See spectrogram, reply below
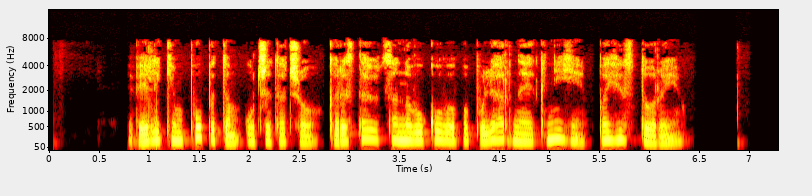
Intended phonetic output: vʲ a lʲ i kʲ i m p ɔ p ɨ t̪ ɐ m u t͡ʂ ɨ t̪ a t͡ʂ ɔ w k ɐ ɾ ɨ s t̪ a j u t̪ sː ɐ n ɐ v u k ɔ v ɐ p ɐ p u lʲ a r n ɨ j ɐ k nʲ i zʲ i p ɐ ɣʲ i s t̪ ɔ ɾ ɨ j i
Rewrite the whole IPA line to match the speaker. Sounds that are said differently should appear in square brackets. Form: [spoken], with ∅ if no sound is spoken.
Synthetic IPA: vʲ a lʲ i kʲ i m p ɔ p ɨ t̪ ɐ m u t͡ʂ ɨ t̪ a t͡ʂ ɔ w k ɐ ɾ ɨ s t̪ a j u t̪ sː ɐ n ɐ v u k ɔ v ɐ p ɐ p u lʲ a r n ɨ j ɐ k nʲ i [ɣʲ] i p ɐ ɣʲ i s t̪ ɔ ɾ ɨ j i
